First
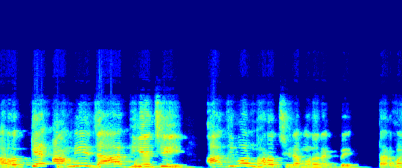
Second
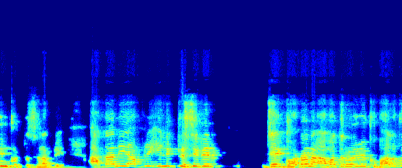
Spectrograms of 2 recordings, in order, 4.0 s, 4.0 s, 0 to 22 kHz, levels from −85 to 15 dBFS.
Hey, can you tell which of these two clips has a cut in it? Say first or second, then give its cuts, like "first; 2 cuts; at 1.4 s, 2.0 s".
second; 1 cut; at 1.0 s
